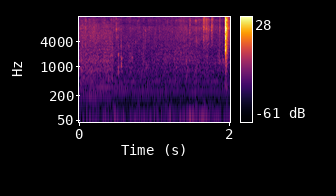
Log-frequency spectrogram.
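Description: A few light crunches and clicks of feet on a dry dirt and stone riverbank, bunched near the end, over a steady low hum.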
